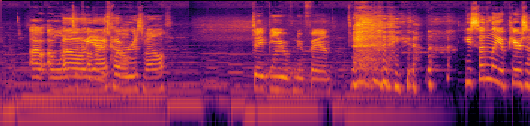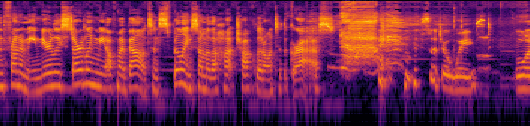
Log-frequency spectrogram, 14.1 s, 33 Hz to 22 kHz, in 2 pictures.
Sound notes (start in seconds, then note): 0.0 sensual Music; 4.6 chuckle; 4.6 laugh; 11.4 laugh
